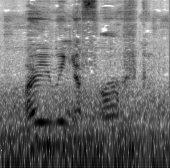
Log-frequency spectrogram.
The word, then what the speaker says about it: Throsk: Throsk is how you say it. It's how locals say it. Why are you in the Throsk?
